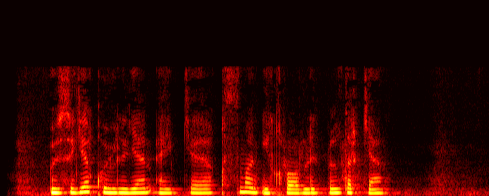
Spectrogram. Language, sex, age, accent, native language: Uzbek, female, 18-24, Buxoro, Uzbek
